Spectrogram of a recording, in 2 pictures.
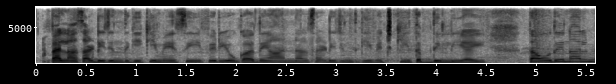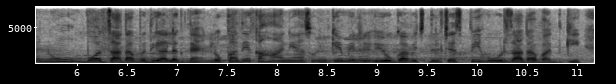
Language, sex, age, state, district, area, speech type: Punjabi, female, 30-45, Punjab, Ludhiana, urban, spontaneous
